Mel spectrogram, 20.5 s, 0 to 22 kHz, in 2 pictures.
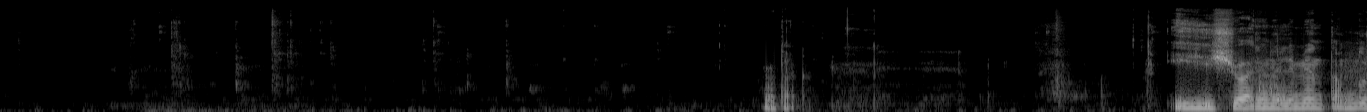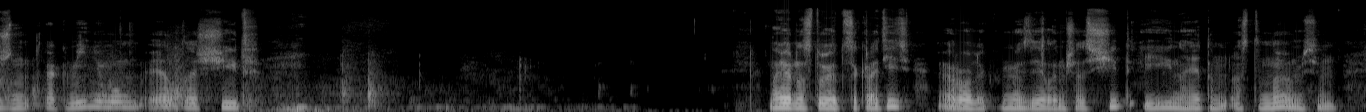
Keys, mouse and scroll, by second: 1.1 click, 1.3-1.6 scroll up 3, 1.6 KP_1, 2.5 g, 3.3 scroll down 4, 3.5 Tab, 3.7 z, 3.9 scroll down 1, 4.2 middle click, 4.6 scroll down 1, 4.9 click, 5.3 scroll down 1, 5.4-15.5 middle drag, 15.5 scroll down 1, 15.7 middle click, 16.0-16.7 scroll up 1, 16.7-18.0 shift+middle drag, 18.0 click.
